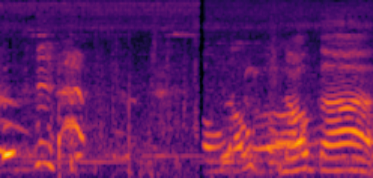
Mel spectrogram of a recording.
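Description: Indistinct voices of people talking, with a short lull in the middle.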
